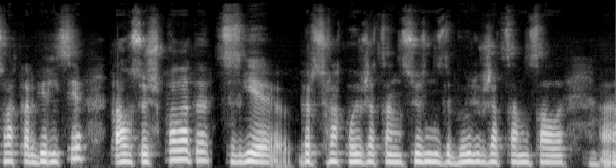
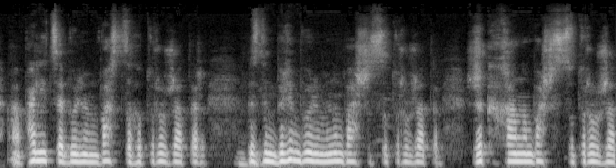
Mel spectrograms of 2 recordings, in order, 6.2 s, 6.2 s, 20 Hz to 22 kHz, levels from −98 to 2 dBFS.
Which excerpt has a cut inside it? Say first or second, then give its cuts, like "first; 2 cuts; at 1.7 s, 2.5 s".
first; 1 cut; at 2.2 s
